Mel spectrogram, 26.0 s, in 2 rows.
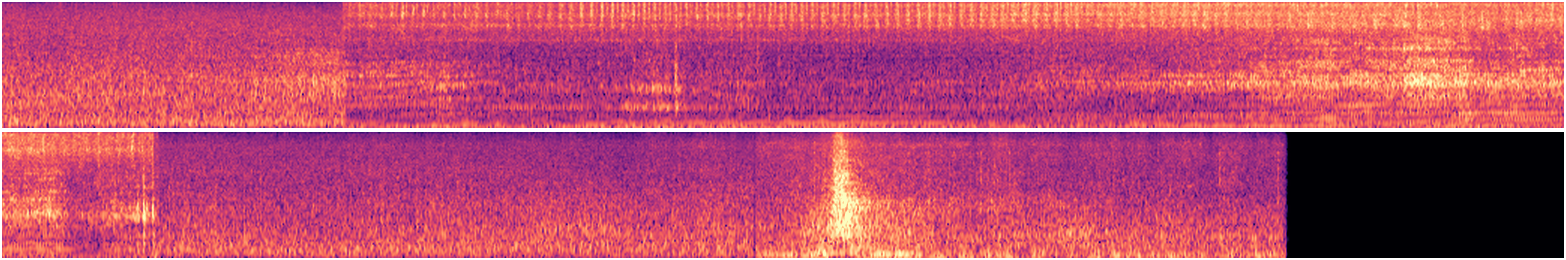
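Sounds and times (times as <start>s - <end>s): wind: 0.0s - 23.7s
road hiss: 2.8s - 14.3s
car engine pulling hard: 2.8s - 14.4s.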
